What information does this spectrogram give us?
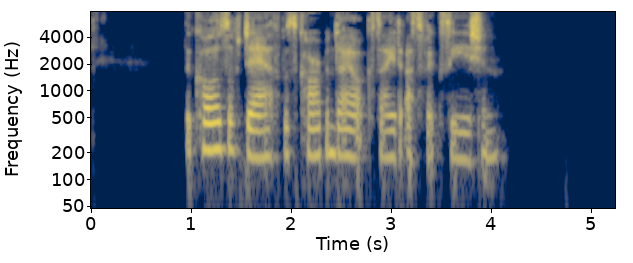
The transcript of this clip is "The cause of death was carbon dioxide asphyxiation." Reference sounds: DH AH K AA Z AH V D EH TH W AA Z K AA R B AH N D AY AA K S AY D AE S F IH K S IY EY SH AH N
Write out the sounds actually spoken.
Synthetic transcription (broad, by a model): DH AH K AA Z AH V D EH TH W AA Z K AA R B AH N D AY AA K S AY D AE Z F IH K S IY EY SH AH N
